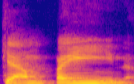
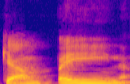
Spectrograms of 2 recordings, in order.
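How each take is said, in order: The two takes are said the same way.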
